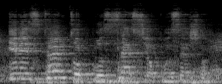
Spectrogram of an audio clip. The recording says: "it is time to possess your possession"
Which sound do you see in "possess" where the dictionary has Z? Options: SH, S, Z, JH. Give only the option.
S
